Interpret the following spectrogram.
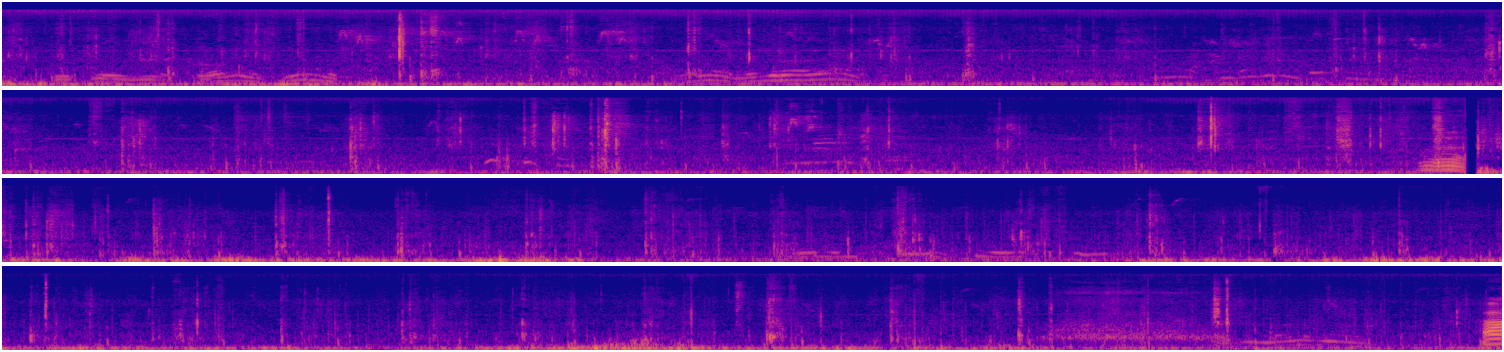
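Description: Footsteps walking along a dirt and concrete path, a steady run of short scuffs and clicks, over a low rumble that swells twice. Faint voices come through now and then.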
